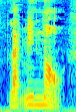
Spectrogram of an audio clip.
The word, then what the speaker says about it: let me know: 要注意 let me know，注意他的表达 T 是不发音的， let me know，请让我知道。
